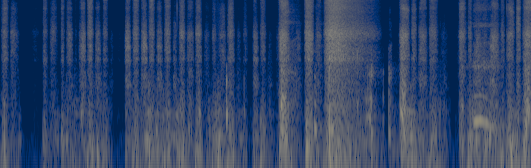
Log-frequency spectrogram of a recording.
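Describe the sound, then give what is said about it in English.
A voice imitates a dog sniffing someone's ear, with rapid bursts of breathy, snuffling air broken by short pauses, rising into a louder hissing rush near the middle before more quick sniffs. “This is dog sniffing your ear.”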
